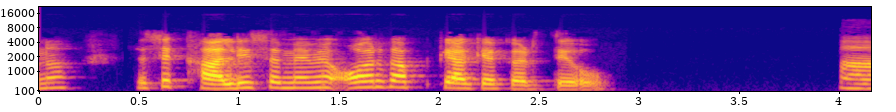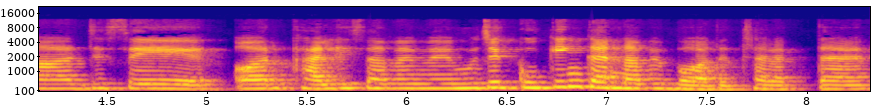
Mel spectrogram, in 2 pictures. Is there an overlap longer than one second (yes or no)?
no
